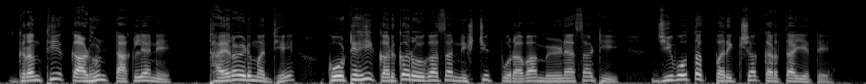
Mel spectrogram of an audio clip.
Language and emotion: Marathi, neutral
